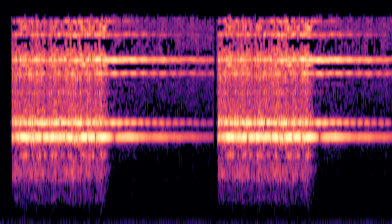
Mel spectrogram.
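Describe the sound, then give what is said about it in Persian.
A telephone rings twice before an answering machine picks up, each loud, bright ring lasting about two seconds, followed by a lingering tonal decay and a brief pause before the next ring. “خان گوشی و بر ندار”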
